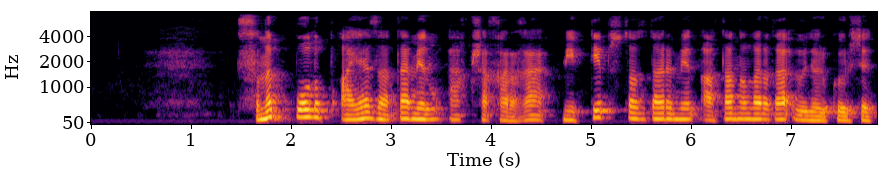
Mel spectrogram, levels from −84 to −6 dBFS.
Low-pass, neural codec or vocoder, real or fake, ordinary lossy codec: 7.2 kHz; vocoder, 44.1 kHz, 80 mel bands, Vocos; fake; none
